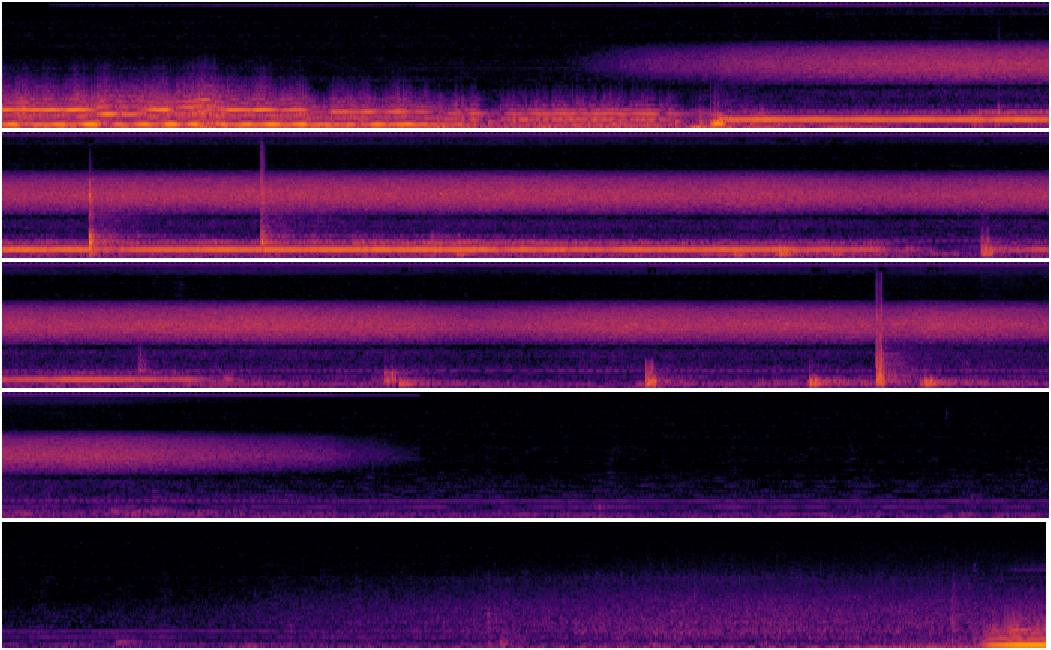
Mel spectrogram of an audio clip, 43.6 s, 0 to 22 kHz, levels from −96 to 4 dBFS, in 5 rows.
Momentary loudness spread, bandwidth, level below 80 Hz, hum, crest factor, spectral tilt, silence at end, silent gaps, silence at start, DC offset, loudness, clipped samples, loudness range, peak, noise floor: 12 LU; over 20 kHz; -44 dBFS; none; 24 dB; -6 dB/octave; 0 s; none; 0 s; under 0.1%; -36 LUFS; under 0.1%; 9 LU; -14 dBFS; -70 dBFS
